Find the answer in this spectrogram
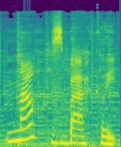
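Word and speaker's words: Gnarls Barkley: justamente na abertura de Nars Barkley. Deve ser assim que se pronuncia, mas enfim. Do Crazy. – Certinho, não. É, certinho.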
